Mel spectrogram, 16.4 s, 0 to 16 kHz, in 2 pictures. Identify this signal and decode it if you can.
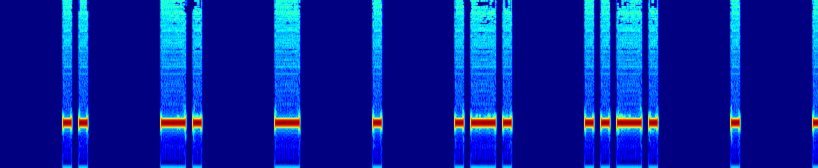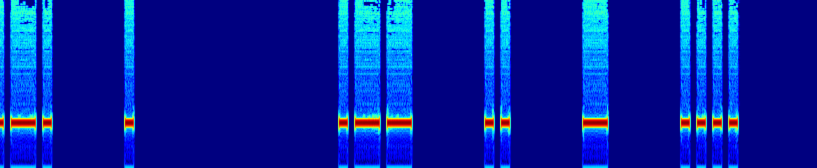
Morse code, heard as a keyed tone, about 15 wpm, spaced as for 8 wpm, 1000 Hz. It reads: INTERFERE WITH
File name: qotdfiles / 8wpm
